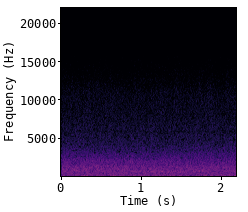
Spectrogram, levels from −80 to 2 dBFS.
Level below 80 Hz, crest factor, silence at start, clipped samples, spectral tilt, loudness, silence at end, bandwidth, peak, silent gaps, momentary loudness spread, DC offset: -68 dBFS; 12 dB; 0 s; under 0.1%; -3.5 dB/octave; -45 LUFS; 0 s; 16 kHz; -32 dBFS; none; 0 LU; under 0.1%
